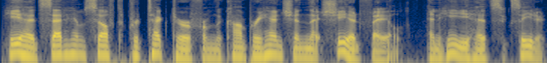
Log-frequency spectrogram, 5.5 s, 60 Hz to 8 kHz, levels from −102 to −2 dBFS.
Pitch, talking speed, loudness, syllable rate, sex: 100 Hz, 195 wpm, -21 LUFS, 5.1 syllables/s, male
